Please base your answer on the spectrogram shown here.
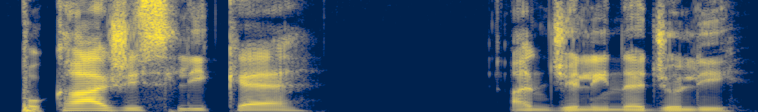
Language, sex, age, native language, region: Slovenian, male, 18-29, Slovenian, Drava region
